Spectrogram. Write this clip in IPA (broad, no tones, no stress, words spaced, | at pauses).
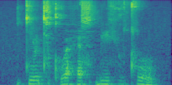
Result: tʲũtʲəkʷʼæhɛs ɓiçṳ tʰu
